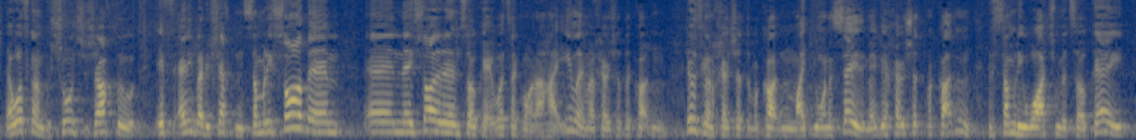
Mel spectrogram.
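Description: A man giving an informal Talmud class, talking fast and animatedly, repeating himself and mixing in Hebrew terms. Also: fairly high pitch, lively intonation, a little hiss or hum, rough recording. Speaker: Talmud teacher.

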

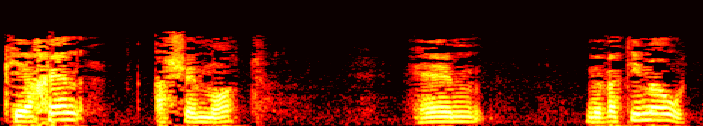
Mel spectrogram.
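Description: Man giving a measured Torah lesson. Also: on the high side, no room sound. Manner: measured, thoughtful delivery with pauses and hesitations. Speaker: Torah teacher. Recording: dull, lo-fi recording.

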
